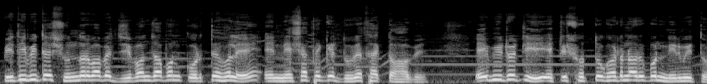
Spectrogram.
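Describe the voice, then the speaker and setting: A man's voice: sits high, fairly quick, a little mellow, highs cut off, soft background music. A man reading a solemn, moralizing closing message as the narrator. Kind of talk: scripted narration.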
